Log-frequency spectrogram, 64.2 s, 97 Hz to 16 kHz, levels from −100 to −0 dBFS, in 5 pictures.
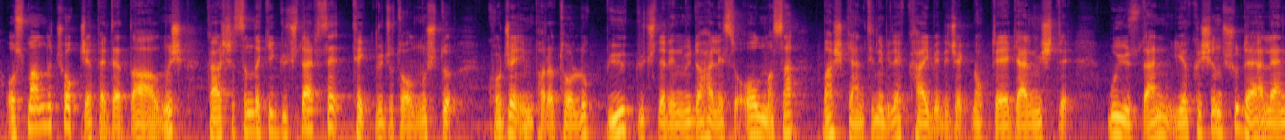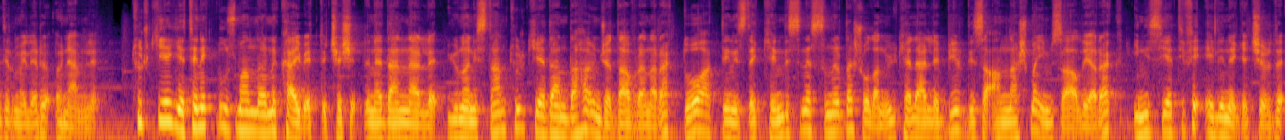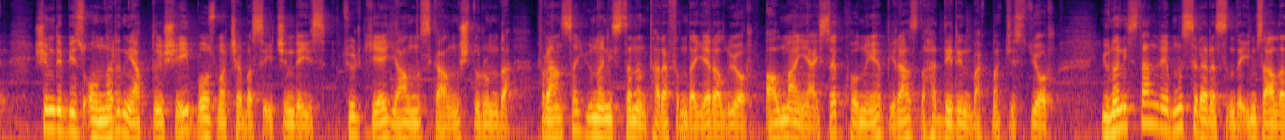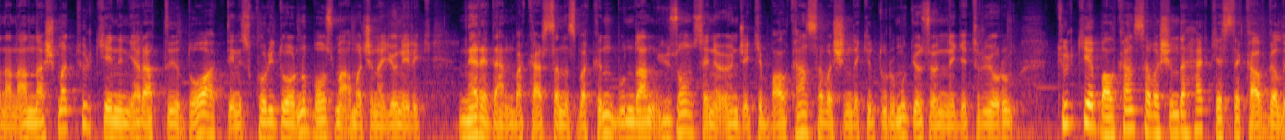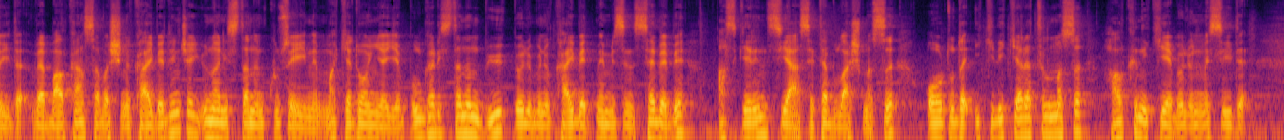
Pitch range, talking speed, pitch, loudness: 90-115 Hz, 120 wpm, 100 Hz, -20 LUFS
